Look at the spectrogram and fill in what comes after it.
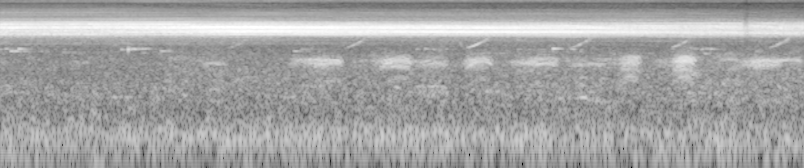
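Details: Continuous high, hissing insect trill runs without pause, while fainter mid-pitched blurry notes recur about every half second in the second half and a few quick upward slides appear.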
